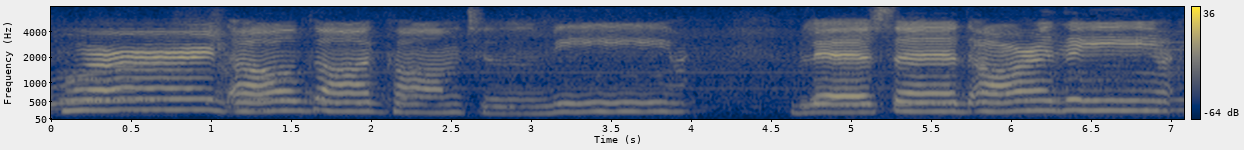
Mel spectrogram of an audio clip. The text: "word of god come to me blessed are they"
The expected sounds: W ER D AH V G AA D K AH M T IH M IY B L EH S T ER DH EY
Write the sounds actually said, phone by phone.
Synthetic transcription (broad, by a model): W ER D AH V G AA D K AH M T IH M IY B L EH S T ER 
